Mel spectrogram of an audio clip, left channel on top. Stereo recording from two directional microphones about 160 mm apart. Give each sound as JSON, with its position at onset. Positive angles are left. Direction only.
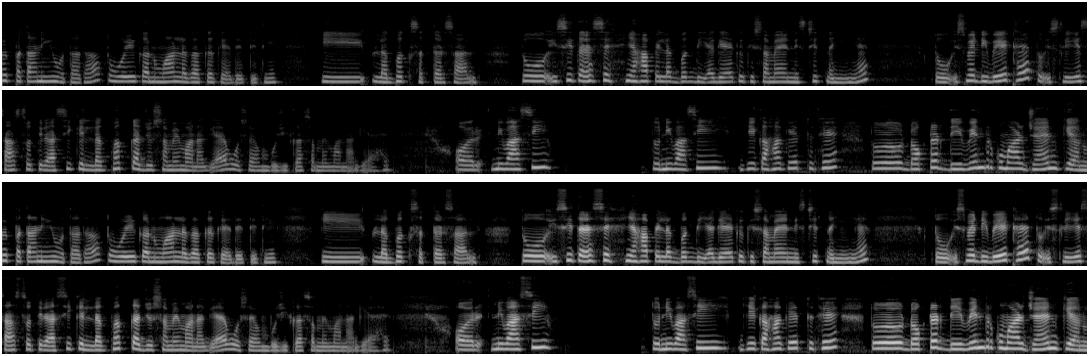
{"t": 0.0, "sound": "a woman's voice", "side_deg": -20}
{"t": 15.8, "sound": "a woman's voice", "side_deg": -30}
